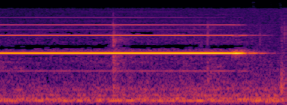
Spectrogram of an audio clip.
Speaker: So to arm the bed alarm, you just push the arm button. This also works to disarm it.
